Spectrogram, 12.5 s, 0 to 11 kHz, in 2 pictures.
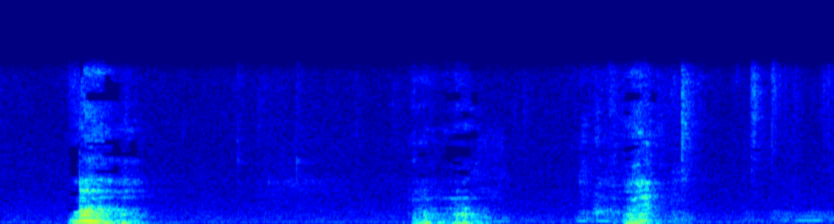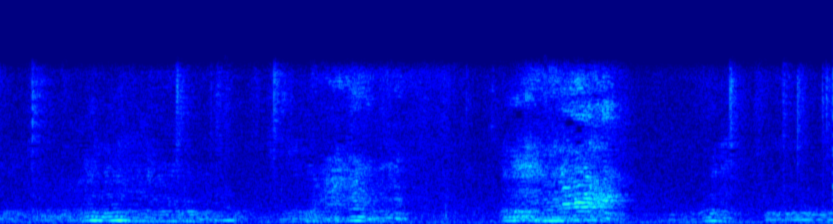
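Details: Alaskan Malamute, a 5-week-old female pup playing with her father: short harsh low bursts early on, then wavering harmonic whines and soft grunts in the second half, with a rough longer whine near ten seconds.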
